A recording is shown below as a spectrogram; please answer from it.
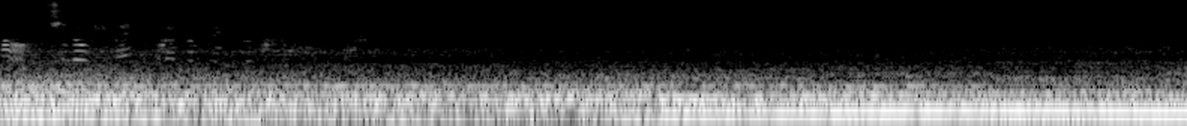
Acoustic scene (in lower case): car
